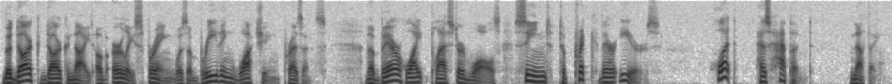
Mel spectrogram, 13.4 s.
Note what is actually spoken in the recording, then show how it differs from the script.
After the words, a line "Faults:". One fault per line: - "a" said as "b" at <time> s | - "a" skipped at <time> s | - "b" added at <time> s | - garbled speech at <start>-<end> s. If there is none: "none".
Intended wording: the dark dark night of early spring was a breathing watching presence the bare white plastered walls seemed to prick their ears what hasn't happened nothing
the dark dark night of early spring was a breathing watching presence the bare white plastered walls seemed to prick their ears what has happened nothing
Faults:
- "hasn't" said as "has" at 11.3 s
